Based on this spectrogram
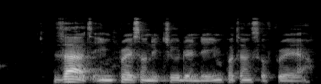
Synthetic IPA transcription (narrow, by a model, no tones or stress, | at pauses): ðatʰĩmpɹɛsɔ̃ndət͡ʃilˠdɹɛ̃ndiĩmpɔtãnsɔv̥pɹeə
